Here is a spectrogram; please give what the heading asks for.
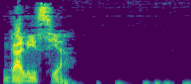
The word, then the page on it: galicia: Spanish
